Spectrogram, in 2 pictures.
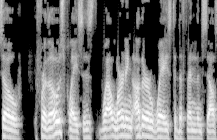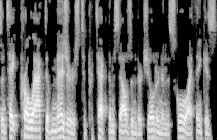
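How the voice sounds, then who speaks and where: This man has a normal speaking voice at a medium pitch, with ordinary pitch variation. He talks at a moderate pace against a quiet background. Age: 40s. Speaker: firearms trainer and podcast host. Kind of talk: interview. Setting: video call.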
